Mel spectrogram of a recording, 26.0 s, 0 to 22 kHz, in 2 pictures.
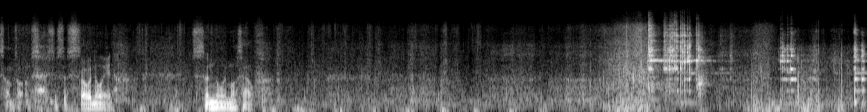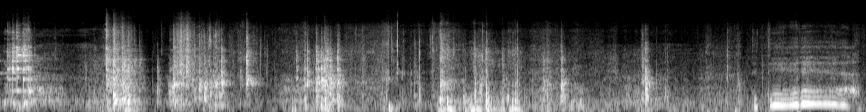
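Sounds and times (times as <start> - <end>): scrap metal clanking: 9.6 - 11.0, 11.6 - 13.9, 14.5 - 21.8.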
